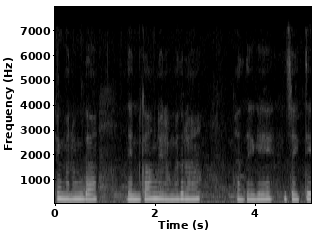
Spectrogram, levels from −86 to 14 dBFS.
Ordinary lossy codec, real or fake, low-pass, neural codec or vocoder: none; real; 7.2 kHz; none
